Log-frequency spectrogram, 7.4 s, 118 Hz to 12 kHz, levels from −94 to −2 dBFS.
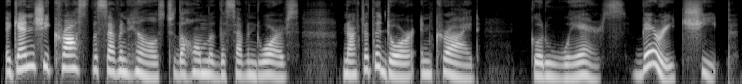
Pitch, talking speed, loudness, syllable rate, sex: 215 Hz, 185 wpm, -22 LUFS, 4.9 syllables/s, female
